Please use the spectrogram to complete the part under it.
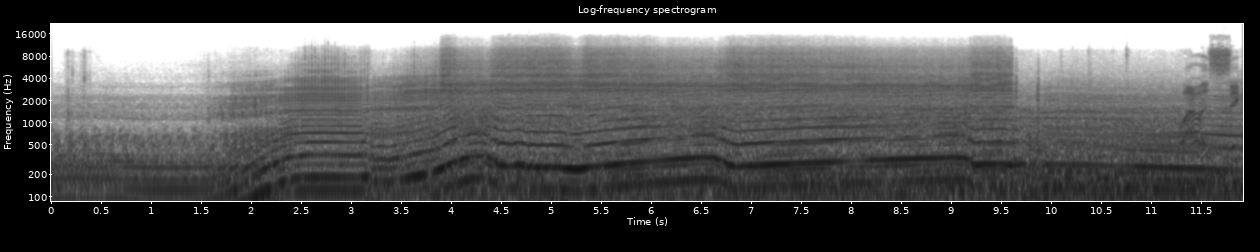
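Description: A 700 HP Nissan GTR launches hard from launch control at 3,500 RPM on about 37% ethanol, its engine note climbing steadily through the gears with brief dips at each shift, loud and close from inside the cabin for nearly ten seconds before easing off.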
